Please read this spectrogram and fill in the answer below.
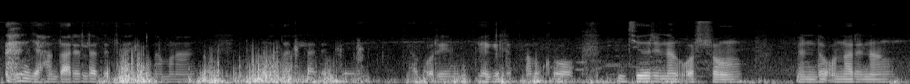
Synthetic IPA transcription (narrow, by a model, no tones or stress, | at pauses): d͡ʒaɦãd̪aɾɛlaɾɛt̪akɛnamana | ãd̪aɾɛlaɾɛt̪ɔ | abɔɾiŋɛɡɛlɛkamkʰɔd͡ʒəɾɛnaŋʔɔ̰ɾsɔŋ | mɛnd̪ɔ̰ʔɔ̰naɾɛnaŋ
